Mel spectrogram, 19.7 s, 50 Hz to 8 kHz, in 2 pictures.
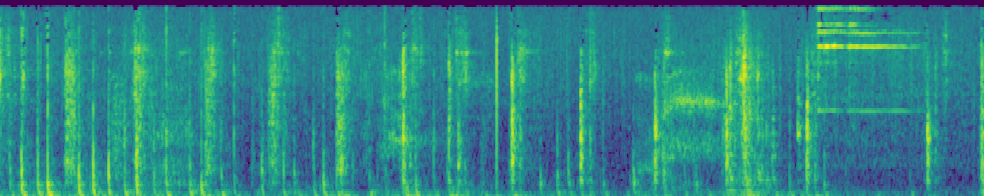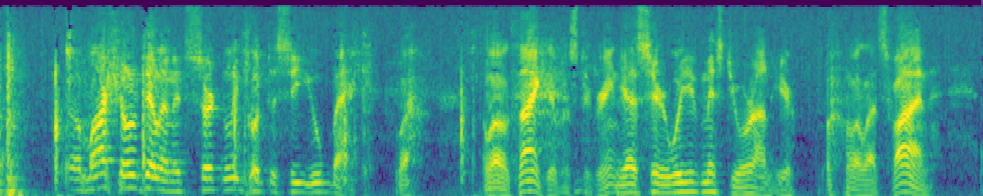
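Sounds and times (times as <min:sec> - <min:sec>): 
horse hooves clip-clopping on hard ground: 0:00.0 - 0:12.6
speech: 0:10.6 - 0:14.1, 0:14.7 - 0:19.6.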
